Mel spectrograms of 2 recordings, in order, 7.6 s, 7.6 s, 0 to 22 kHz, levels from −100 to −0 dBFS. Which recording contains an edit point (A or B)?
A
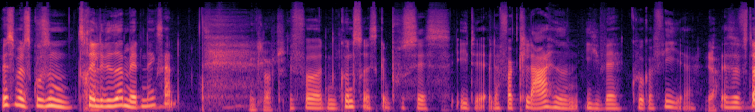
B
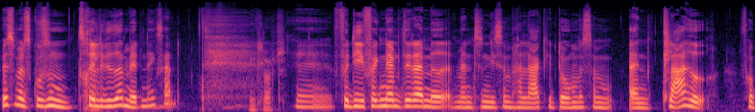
A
